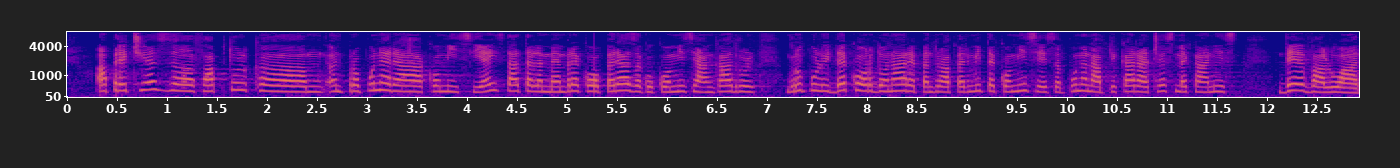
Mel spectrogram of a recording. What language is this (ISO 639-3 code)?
ron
